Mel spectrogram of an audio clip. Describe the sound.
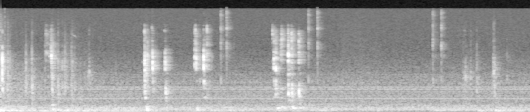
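Fingers type out a question on a computer keyboard, a soft patter of key clicks in short uneven clusters with pauses between them, faint and without talk.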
